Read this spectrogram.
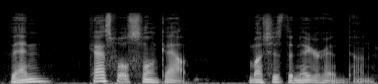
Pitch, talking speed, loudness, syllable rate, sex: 105 Hz, 160 wpm, -22 LUFS, 4.5 syllables/s, male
